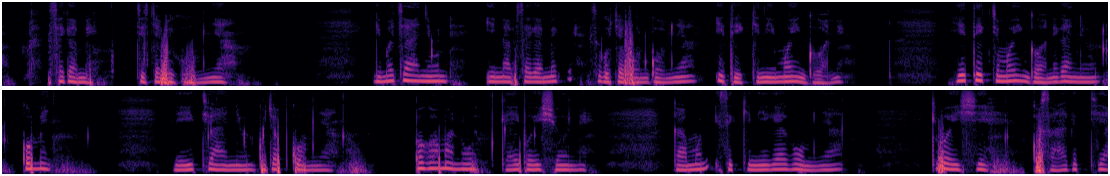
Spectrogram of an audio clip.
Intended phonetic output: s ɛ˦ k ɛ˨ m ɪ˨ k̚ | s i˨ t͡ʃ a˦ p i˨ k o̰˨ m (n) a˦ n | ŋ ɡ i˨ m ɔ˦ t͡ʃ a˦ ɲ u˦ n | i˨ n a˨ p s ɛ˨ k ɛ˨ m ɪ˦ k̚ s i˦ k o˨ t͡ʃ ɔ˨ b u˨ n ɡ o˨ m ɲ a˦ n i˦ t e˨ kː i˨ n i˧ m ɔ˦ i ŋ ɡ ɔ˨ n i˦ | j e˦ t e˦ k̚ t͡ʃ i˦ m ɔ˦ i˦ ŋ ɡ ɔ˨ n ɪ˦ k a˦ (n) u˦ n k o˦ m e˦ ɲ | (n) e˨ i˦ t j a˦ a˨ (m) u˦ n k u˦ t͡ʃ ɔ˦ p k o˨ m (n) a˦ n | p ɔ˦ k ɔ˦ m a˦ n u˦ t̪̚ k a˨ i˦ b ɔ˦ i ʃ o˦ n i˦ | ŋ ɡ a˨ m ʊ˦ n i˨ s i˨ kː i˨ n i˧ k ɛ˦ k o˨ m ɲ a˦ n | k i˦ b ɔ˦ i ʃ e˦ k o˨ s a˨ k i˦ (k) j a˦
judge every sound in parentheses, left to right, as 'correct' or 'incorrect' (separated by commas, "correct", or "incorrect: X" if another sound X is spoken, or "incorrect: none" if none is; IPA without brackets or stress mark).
incorrect: ɲ, incorrect: ɲ, correct, incorrect: ɲ, incorrect: ɲ, incorrect: t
